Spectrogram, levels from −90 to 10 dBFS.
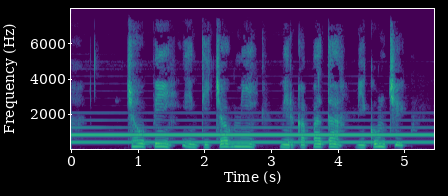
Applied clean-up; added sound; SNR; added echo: none; Wind instrument, woodwind instrument; -1 dB; none.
